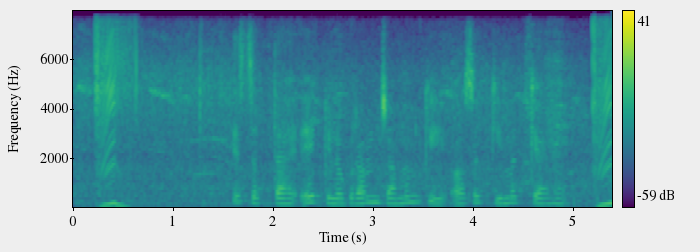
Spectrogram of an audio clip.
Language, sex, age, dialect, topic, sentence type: Hindi, female, 18-24, Awadhi Bundeli, agriculture, question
